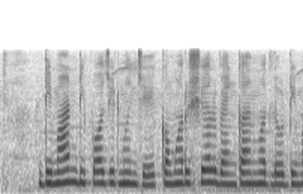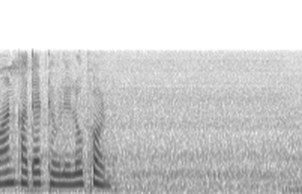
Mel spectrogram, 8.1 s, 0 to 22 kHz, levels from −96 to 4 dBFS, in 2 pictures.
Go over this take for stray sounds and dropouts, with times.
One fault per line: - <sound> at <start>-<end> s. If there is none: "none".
none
